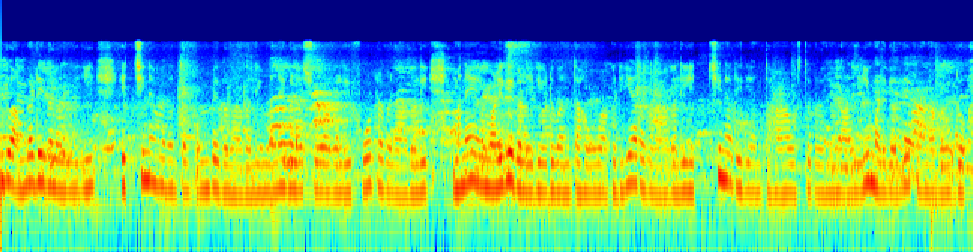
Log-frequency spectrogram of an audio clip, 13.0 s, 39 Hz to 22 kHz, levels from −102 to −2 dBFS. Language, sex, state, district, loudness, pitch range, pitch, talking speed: Kannada, female, Karnataka, Shimoga, -25 LUFS, 175-205 Hz, 185 Hz, 85 wpm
